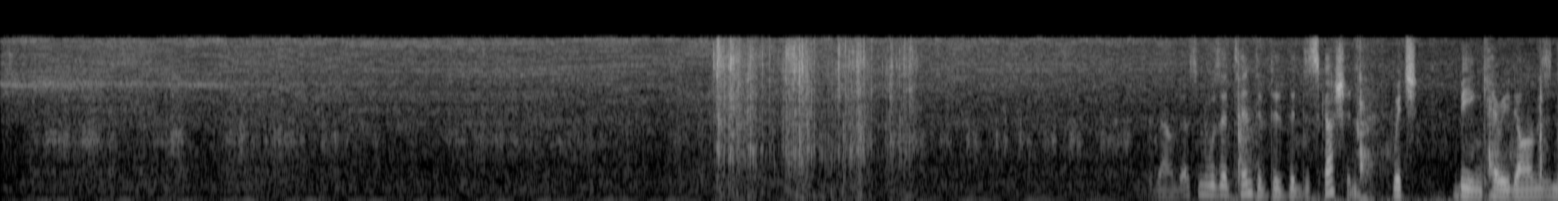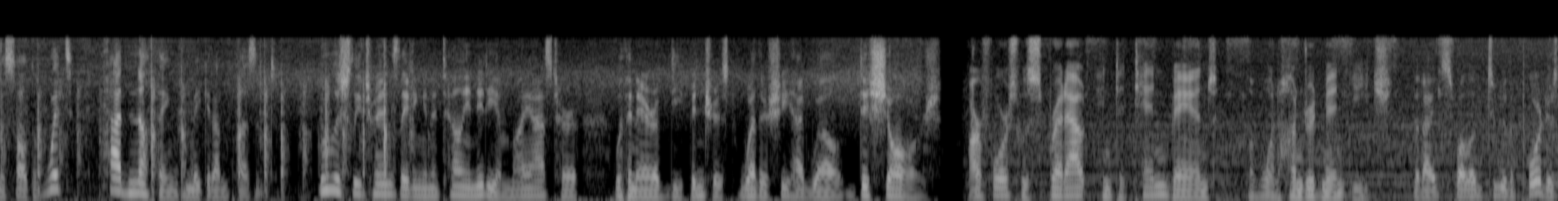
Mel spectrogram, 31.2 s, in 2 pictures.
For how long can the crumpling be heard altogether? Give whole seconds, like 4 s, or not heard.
2 s.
